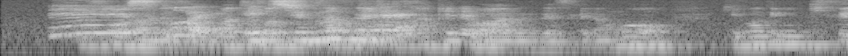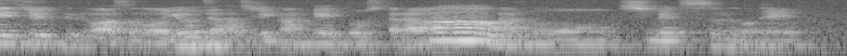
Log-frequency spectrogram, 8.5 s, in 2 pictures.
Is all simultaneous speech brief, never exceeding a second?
No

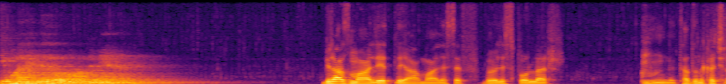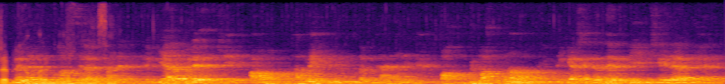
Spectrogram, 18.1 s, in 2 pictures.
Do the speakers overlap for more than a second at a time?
Yes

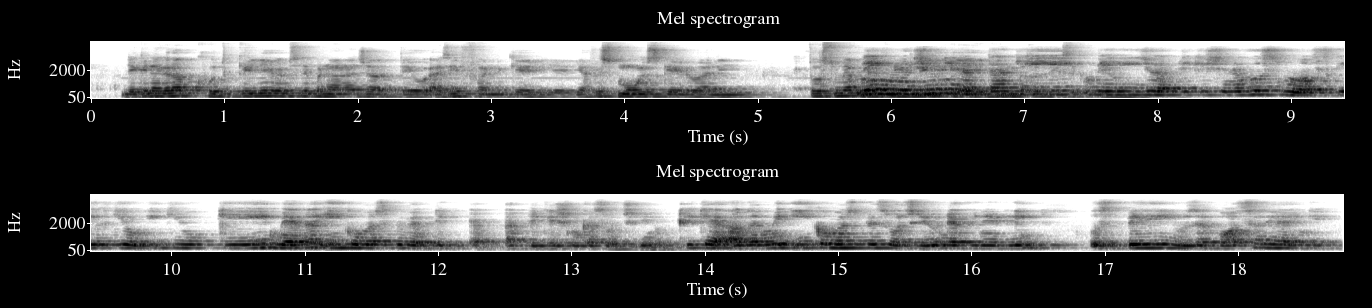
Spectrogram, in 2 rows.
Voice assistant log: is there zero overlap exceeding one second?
No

